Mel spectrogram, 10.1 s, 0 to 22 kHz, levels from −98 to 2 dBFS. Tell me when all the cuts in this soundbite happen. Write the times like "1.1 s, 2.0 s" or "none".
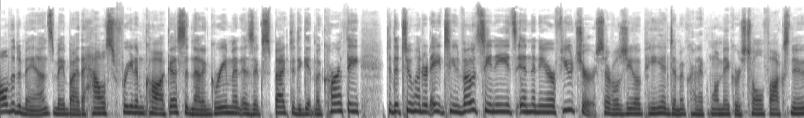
none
